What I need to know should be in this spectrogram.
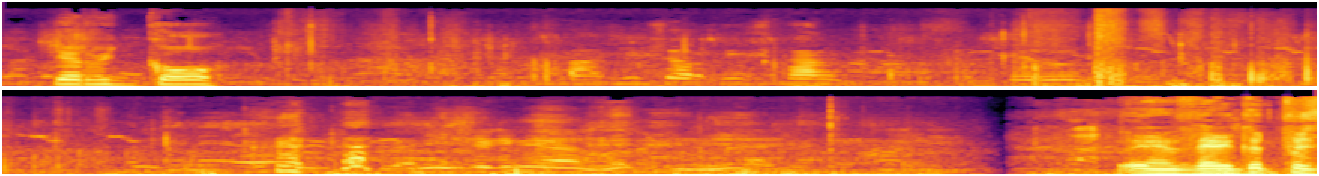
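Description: Young men talk casually close by, outdoors.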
